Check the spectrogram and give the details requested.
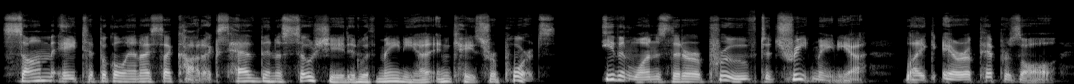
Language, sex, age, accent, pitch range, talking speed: English, male, 40-59, American, 110-135 Hz, 115 wpm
